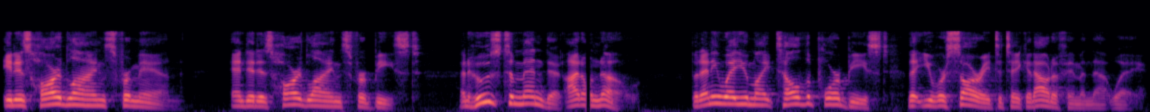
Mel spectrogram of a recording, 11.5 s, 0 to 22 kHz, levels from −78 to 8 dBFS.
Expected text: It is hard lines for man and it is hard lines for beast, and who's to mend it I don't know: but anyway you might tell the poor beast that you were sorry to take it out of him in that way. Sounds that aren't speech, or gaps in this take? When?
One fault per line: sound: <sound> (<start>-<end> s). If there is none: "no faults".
sound: dropout (5.9-5.9 s)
